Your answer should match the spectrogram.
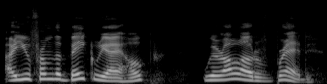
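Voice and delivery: high, quick call. A narrator's reading. Girl at the window calls to the rower, high. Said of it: "The beautiful face called".

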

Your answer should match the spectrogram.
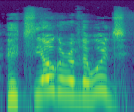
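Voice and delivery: high, loud shout of alarm. A narrator's reading. Fleming warns of the ogre, shouting high. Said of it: "shouted Fleming".

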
